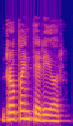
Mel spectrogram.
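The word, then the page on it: ropa interior: Spanish (Spain)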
